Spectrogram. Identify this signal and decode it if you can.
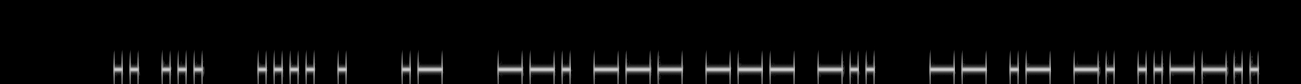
Morse code, heard as a keyed tone, about 15 wpm, 700 Hz. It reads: IS HE A GOOD MAN?
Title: Sentences from Top 200 Words 15wpm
